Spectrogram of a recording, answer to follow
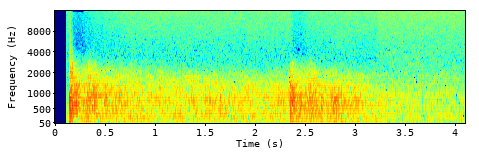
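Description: Two explosions of shelling: a sudden loud blast right at the start and a second one about two and a half seconds in, each trailing off in a long low rumble.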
